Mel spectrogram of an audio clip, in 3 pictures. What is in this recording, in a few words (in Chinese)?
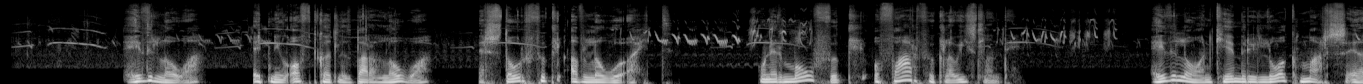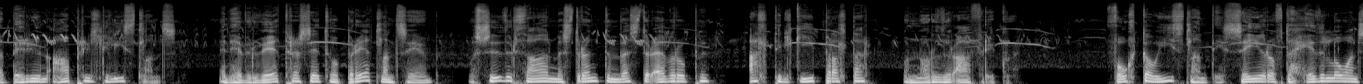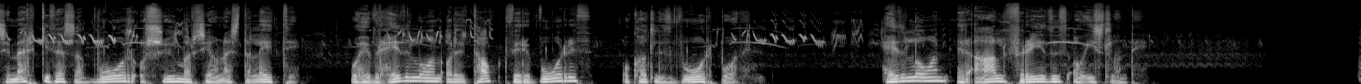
冰岛语男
